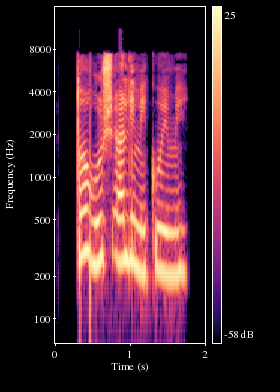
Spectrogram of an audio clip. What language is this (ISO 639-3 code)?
qur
